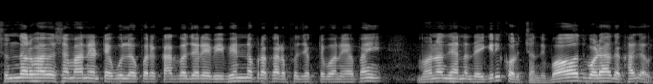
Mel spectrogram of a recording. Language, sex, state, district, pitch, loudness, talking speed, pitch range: Odia, male, Odisha, Malkangiri, 140 Hz, -18 LUFS, 185 wpm, 130-150 Hz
